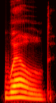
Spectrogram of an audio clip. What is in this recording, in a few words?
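"weld", English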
